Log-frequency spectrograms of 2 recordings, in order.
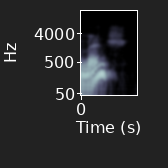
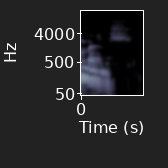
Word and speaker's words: Mendes: Well, how do you say it? Nuno Mensch? Mensch? Nuno Mendes. Okay, like Mendes. SCH. Mendes, Mendes. or whatever they say in Portugal.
